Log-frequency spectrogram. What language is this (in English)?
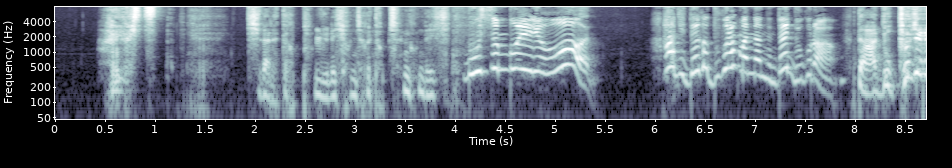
Korean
